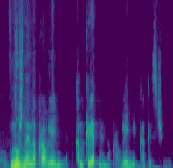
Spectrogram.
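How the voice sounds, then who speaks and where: Over music in the background, a woman speaks at a medium pitch with very wide pitch swings. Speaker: actress. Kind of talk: interview answer.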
